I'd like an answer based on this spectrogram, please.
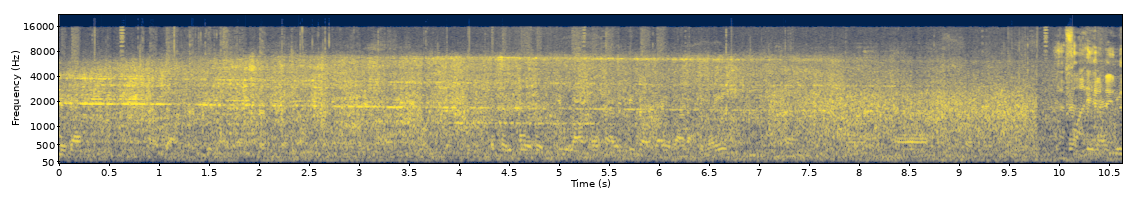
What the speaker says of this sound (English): American Airlines Flight 1719, an old America West A319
